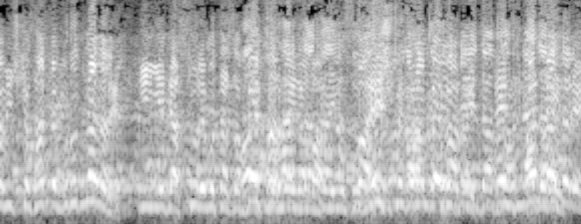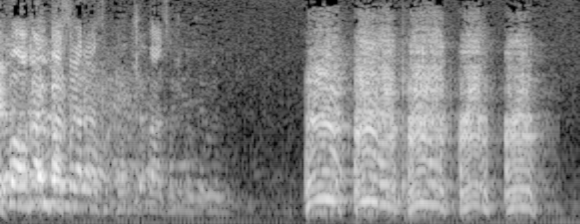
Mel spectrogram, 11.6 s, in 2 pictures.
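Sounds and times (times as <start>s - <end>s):
speech: 0.0s - 7.7s, 8.8s - 11.3s
duck quacking: 8.8s - 11.3s.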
